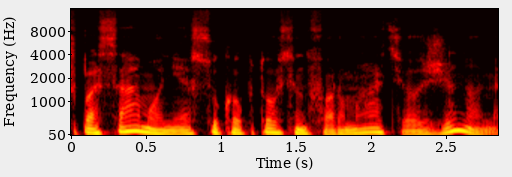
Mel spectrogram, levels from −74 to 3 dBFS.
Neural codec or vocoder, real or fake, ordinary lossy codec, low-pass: none; real; Opus, 32 kbps; 14.4 kHz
